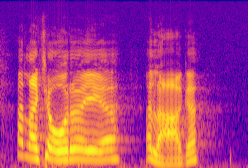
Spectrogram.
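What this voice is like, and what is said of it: Put-on London English accent. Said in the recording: “proper Londoner ... You sound like different types of orcs from Lord of the Rings”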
